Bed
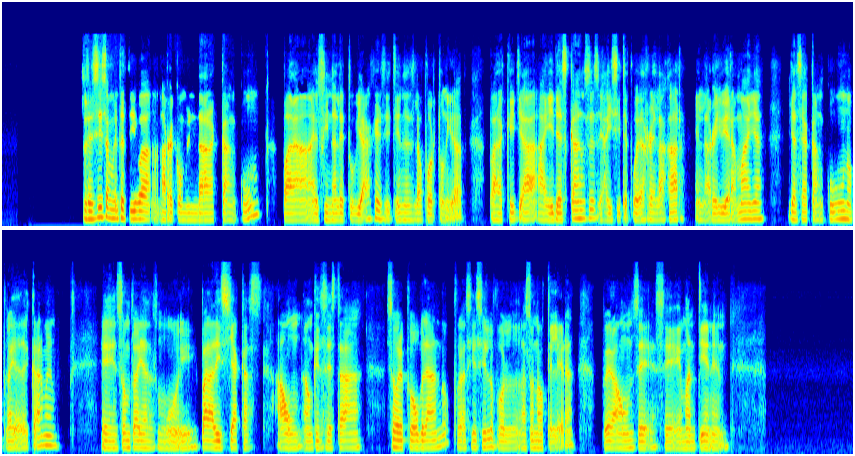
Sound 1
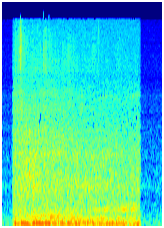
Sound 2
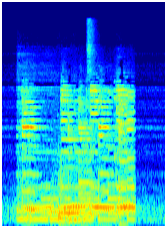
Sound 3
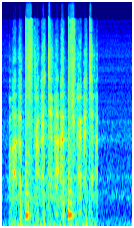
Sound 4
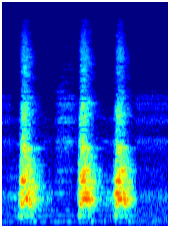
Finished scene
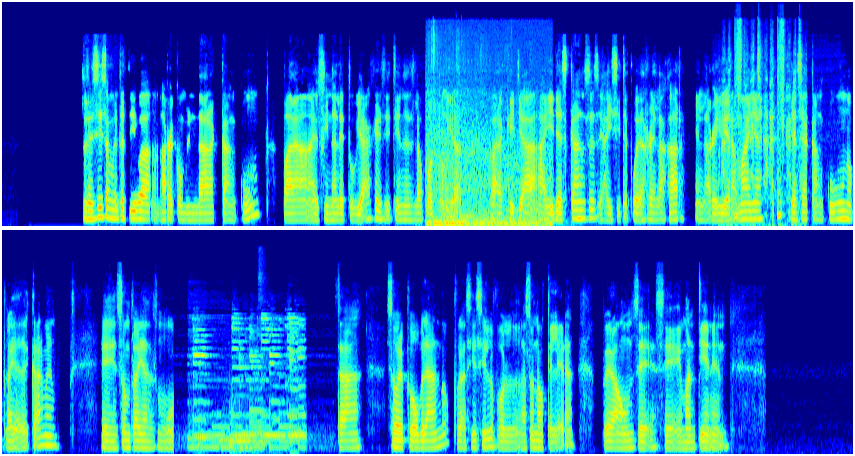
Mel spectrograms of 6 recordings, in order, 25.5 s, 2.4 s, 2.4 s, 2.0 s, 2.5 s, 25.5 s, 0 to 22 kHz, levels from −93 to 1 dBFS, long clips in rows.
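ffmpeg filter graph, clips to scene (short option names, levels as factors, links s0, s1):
-filter_complex "[0:a]volume=0.422,asplit=2[s0][s1];[s0]atrim=end=15.334[s2];[2:a]atrim=end=2.44,asetpts=PTS-STARTPTS,volume=0.251[s3];[s1]atrim=start=17.766[s4];[1:a]atrim=end=2.4,asetpts=PTS-STARTPTS,volume=0.266,afade=t=in:d=0.004:c=hsin,afade=t=out:st=2.396:d=0.004:c=hsin,adelay=6190[s5];[3:a]atrim=end=1.95,asetpts=PTS-STARTPTS,volume=0.335,afade=t=in:d=0.004:c=hsin,afade=t=out:st=1.946:d=0.004:c=hsin,adelay=10640[s6];[s2][s3]acrossfade=d=0.004:c1=hsin:c2=hsin[s7];[s7][s4]acrossfade=d=0.004:c1=hsin:c2=hsin[s8];[s8][s5][s6]amix=inputs=3:normalize=0"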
